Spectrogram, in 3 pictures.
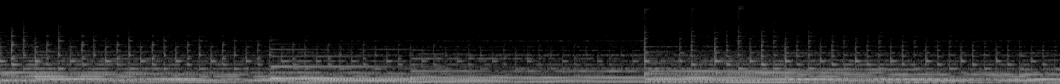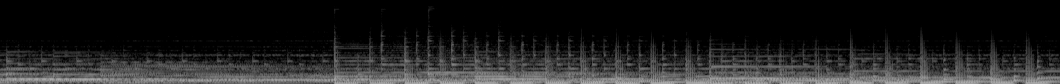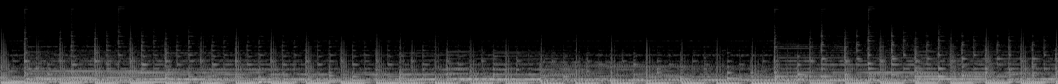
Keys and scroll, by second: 1.7 \, 3.0 Delete, 4.9 x, 14.0 p, 18.7 \, 21.2 F3, 22.2 x, 25.5 |, 31.1 x.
